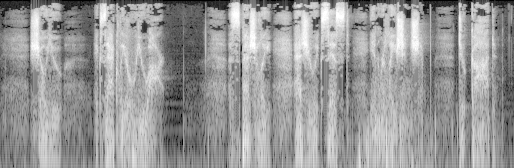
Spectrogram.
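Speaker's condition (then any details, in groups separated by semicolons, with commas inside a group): Vocal cord paralysis, unilateral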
